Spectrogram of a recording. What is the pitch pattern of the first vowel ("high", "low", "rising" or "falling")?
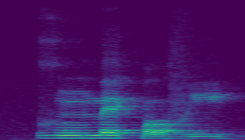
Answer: high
